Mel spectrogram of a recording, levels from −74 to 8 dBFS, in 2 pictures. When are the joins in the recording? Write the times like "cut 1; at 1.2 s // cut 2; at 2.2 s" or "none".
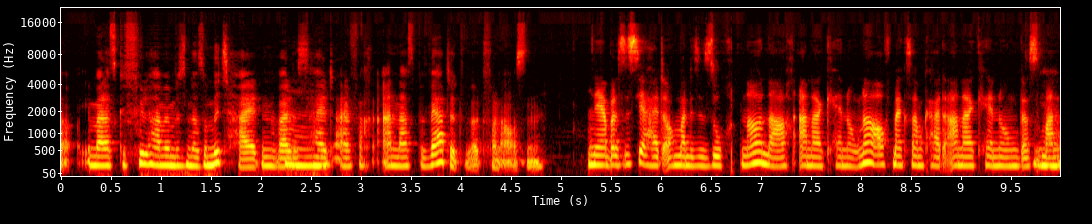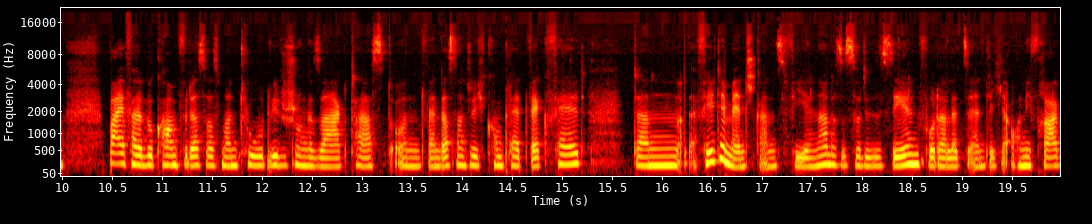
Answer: cut 1; at 12.1 s // cut 2; at 16.9 s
